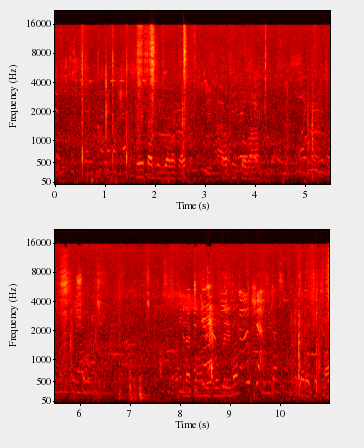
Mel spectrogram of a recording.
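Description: Young girls call out to each other across an open field.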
